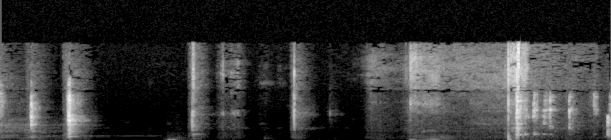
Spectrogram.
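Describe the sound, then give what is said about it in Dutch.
A beer bottle being opened: several sharp metallic clicks and clinks spaced apart, then a louder pop followed by a short fizzy hiss and a few more small clicks. “zullen we hem dan maar eh, gaan openen? Ik heb ja, hier een halve liter.”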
